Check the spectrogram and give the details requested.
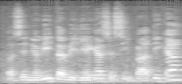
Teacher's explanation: Notice how the question in Spanish rises at the end, typically.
